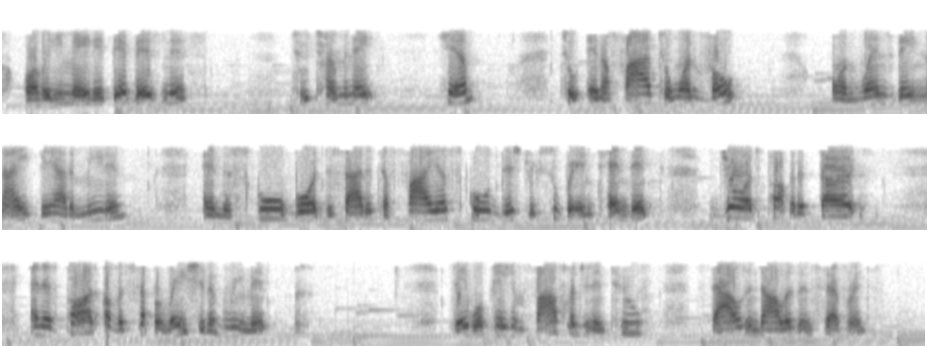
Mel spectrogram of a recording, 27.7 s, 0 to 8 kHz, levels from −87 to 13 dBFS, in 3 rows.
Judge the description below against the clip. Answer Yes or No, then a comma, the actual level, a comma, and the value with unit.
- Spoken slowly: Yes, slow, 105 wpm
